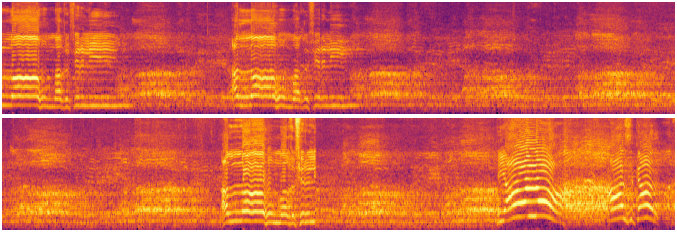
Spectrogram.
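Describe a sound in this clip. A man chants a prayer loudly into a microphone in a large echoing hall.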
